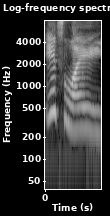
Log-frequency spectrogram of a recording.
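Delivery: put-on super sweet girl voice. Reading a game line aloud, trying Daji's super sweet voice. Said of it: "my impression of Daji's super sweet voice".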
